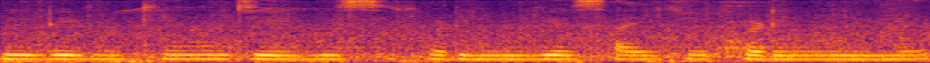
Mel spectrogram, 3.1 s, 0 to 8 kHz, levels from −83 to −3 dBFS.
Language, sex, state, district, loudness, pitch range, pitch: Hindi, female, Jharkhand, Jamtara, -16 LUFS, 190-195 Hz, 190 Hz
